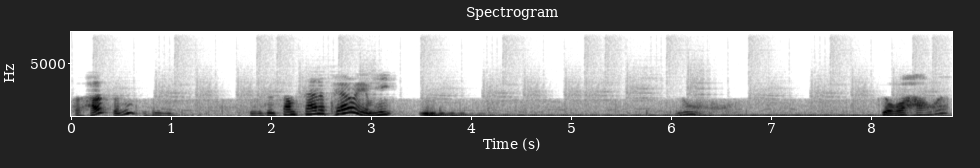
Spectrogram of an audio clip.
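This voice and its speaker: A woman's voice: fairly high pitch, sing-song, a little slow, soft background music. An actress playing a frightened wife in a 1940s radio drama, her delivery breathless, hesitant and pleading. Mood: alarmed, uneasy. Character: frightened wife cornered at home by an intruder. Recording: tinny vintage radio recording.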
